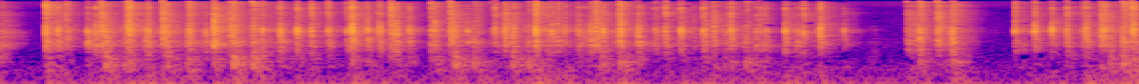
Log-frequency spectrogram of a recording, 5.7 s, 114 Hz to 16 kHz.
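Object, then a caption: Plastic mechanical keyboard. Fingertips with painted nails type with both hands on a full-size backlit plastic mechanical keyboard with white plastic keycaps, while the mouse sits idle. Rapid, bright, clicky keystrokes with a clacking tone around 2.5 kHz and almost no low end run steadily, with brief pauses near 4.3 and 5 seconds.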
